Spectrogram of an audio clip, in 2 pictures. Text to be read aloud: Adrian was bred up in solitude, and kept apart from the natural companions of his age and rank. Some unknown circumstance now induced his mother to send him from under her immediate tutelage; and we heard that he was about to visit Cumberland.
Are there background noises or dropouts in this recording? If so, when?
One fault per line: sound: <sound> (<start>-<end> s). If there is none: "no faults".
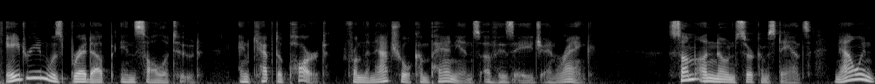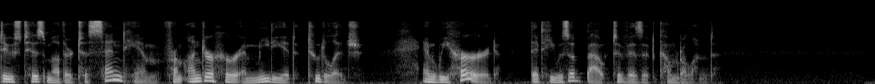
no faults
